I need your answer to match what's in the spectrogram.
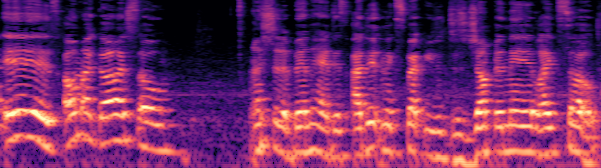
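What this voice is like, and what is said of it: Nasal, congested voice. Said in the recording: “I sound a little nasally.”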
